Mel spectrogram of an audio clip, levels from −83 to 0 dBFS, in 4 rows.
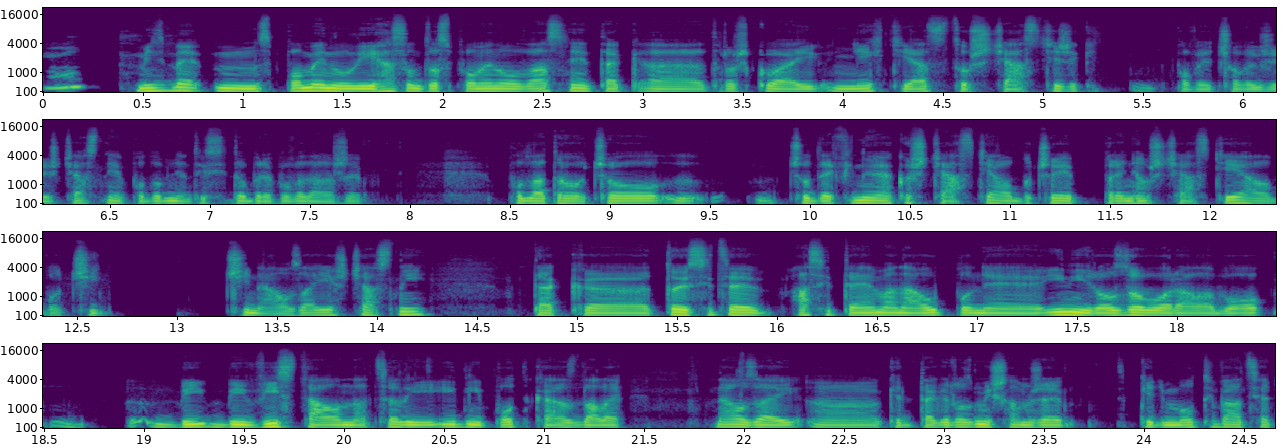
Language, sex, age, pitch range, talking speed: Slovak, male, 30-49, 110-125 Hz, 185 wpm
